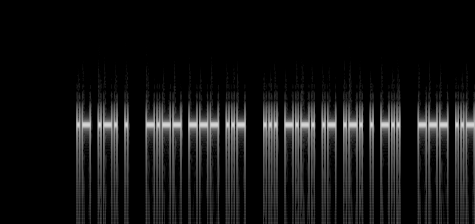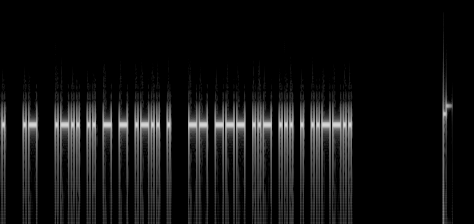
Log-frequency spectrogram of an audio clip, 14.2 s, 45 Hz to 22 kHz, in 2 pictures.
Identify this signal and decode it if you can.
Morse code, heard as a keyed tone, about 30 wpm, 700 Hz. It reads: ARE YOU SCARED OF A LITTLE MOUSE?
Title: Sentences from Top 1000 Words - Review Part 5 - 30wpm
